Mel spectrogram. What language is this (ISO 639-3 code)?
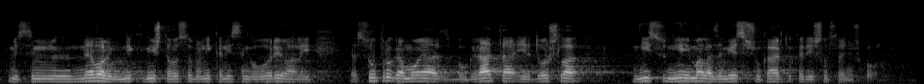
hrv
